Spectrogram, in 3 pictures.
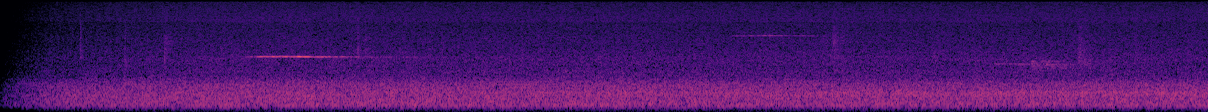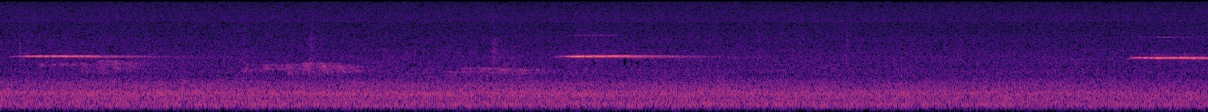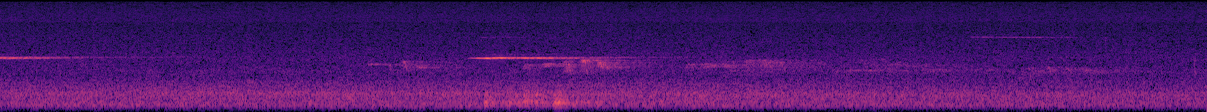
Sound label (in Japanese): toratugumi, bird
